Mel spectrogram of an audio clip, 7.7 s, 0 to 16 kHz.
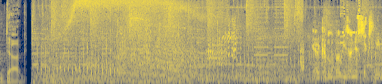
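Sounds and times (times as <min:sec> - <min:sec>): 
speech: 0:00.1 - 0:01.2, 0:06.3 - 0:07.6
helicopter rotor thumping: 0:00.7 - 0:06.7.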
